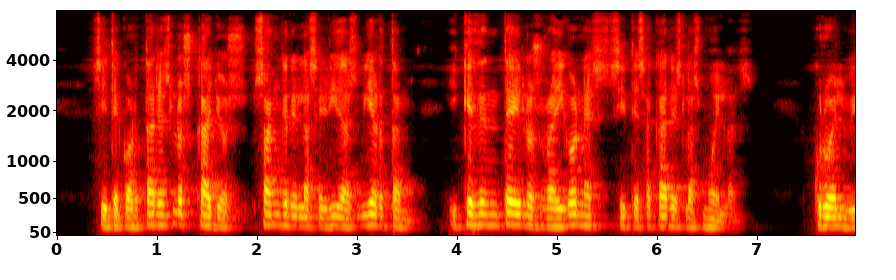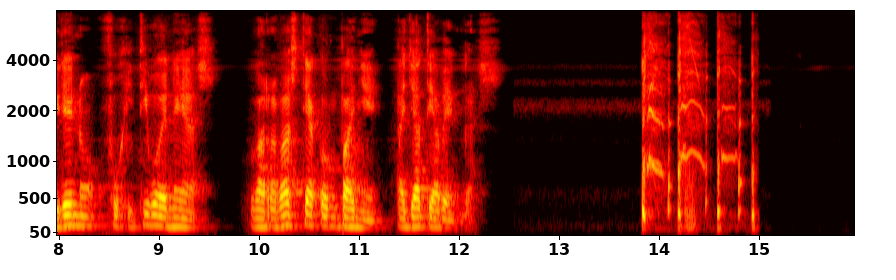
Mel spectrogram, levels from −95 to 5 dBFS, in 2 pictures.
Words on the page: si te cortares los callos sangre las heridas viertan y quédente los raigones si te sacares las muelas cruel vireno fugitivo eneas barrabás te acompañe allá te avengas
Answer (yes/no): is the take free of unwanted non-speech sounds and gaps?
no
